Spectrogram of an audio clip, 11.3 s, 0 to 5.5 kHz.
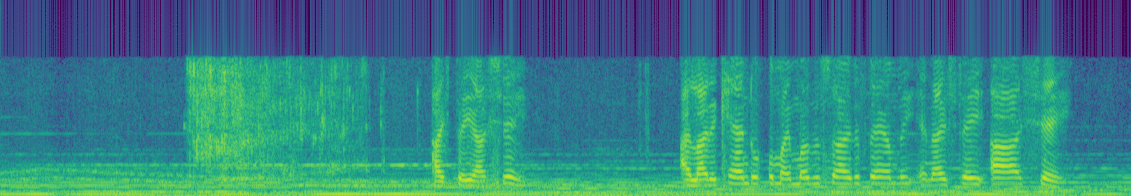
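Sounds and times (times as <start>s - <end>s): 
low hum: 0.0s - 11.3s
water splashing while washing face and hands: 1.9s - 3.9s
speech: 4.3s - 5.4s, 6.8s - 10.8s.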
